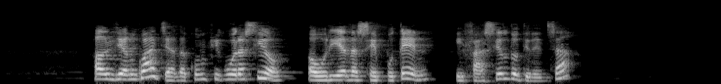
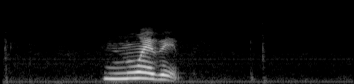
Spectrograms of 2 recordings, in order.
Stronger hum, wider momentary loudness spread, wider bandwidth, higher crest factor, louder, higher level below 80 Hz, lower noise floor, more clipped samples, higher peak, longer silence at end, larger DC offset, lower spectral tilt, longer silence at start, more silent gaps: neither; second, 9 LU vs 14 LU; first, 8 kHz vs 5.4 kHz; about the same, 18 dB vs 20 dB; about the same, -17 LUFS vs -16 LUFS; about the same, -64 dBFS vs -64 dBFS; first, -67 dBFS vs -56 dBFS; neither; about the same, -2 dBFS vs -2 dBFS; second, 1.5 s vs 1.8 s; neither; second, -3.5 dB/octave vs -6.5 dB/octave; about the same, 0.95 s vs 1.05 s; neither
